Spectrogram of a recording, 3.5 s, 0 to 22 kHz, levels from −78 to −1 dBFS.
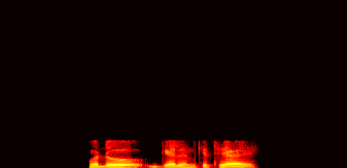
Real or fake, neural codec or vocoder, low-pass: real; none; 3.6 kHz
